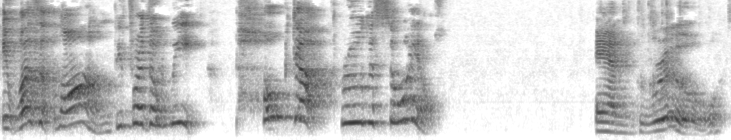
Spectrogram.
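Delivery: lilting, sing-song storytime voice; reading to children. Acted. Teacher reading The Little Red Hen to class, storytime voice. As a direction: read it like a kindergarten teacher.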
